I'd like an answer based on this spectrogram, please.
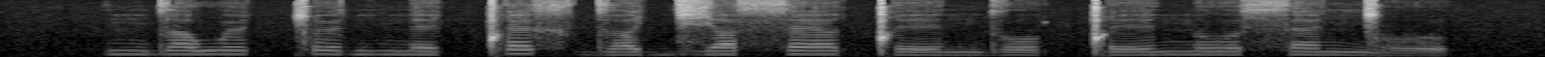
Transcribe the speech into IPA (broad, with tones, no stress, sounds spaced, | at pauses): n d ɐ˨ w ʏ˨ ǀ ʏ˨ d n e˨ ǃ ɛ˦ x d ɐ˨ d͡ʑ ɐ˦ s ɛ˦ ə̯ ǃ e˨ n d o˨ ǃ e˨˦ n ʊ˦ s ɛ˦ ŋ͡ǀ ʊ˨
